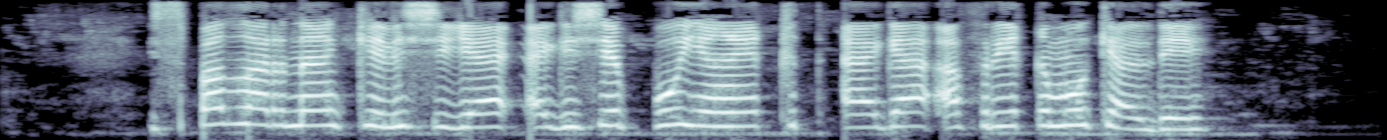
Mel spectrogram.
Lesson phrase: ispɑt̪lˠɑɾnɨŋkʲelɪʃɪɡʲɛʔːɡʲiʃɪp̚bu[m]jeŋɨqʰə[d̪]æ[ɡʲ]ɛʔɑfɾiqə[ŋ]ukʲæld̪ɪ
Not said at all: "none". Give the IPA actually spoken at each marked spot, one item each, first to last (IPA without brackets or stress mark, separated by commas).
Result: none, t̪, ɡʲ, m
